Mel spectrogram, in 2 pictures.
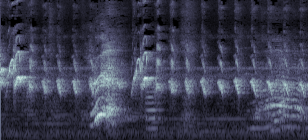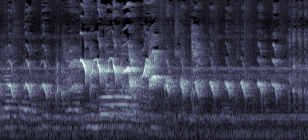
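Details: Caged male cockatiel from a parrot breeding collection courting a female with his special whistling: a long fast series of bright, buzzy chirped notes repeated several times a second, with louder harsher bursts near the start and middle, indoors.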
